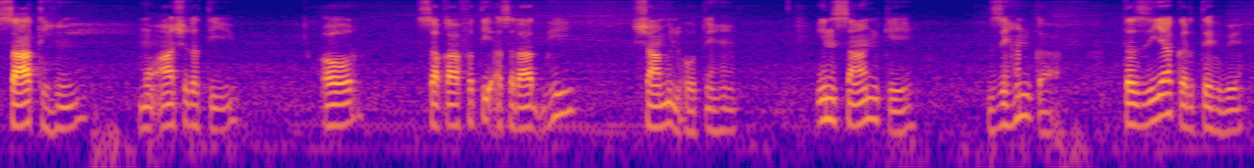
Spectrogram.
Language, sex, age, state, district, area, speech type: Urdu, male, 18-30, Delhi, North East Delhi, urban, spontaneous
